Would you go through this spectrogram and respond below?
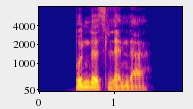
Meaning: nominative/accusative/genitive plural of Bundesland
- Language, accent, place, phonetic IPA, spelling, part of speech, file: German, Germany, Berlin, [ˈbʊndəsˌlɛndɐ], Bundesländer, noun, De-Bundesländer.ogg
